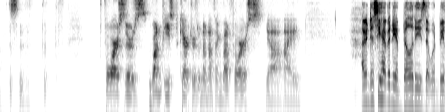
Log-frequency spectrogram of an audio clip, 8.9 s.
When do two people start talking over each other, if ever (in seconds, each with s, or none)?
none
